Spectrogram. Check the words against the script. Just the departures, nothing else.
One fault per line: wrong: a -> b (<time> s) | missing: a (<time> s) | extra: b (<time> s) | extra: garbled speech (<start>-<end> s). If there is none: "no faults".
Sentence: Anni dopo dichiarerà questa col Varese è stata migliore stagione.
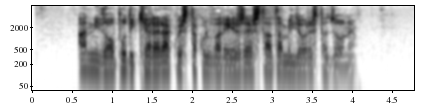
no faults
